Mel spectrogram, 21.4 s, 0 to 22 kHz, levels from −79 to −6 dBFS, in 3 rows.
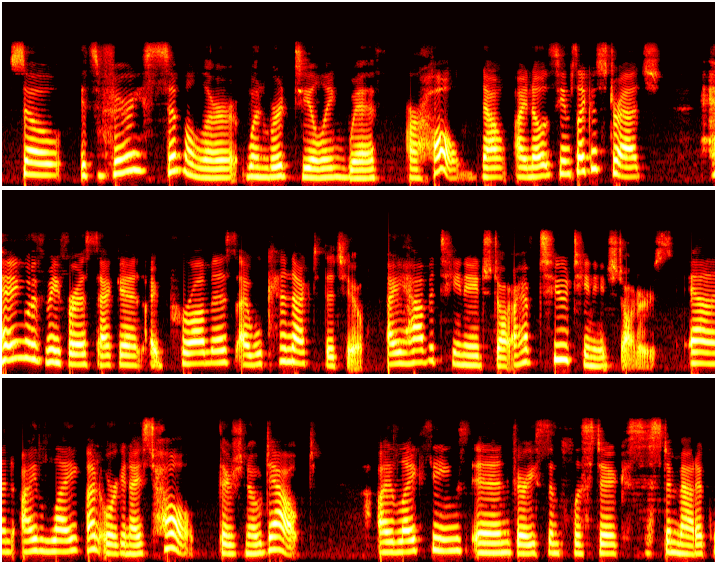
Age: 20-39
